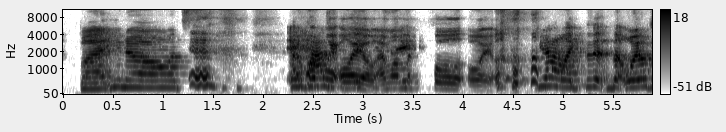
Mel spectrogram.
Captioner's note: laughs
